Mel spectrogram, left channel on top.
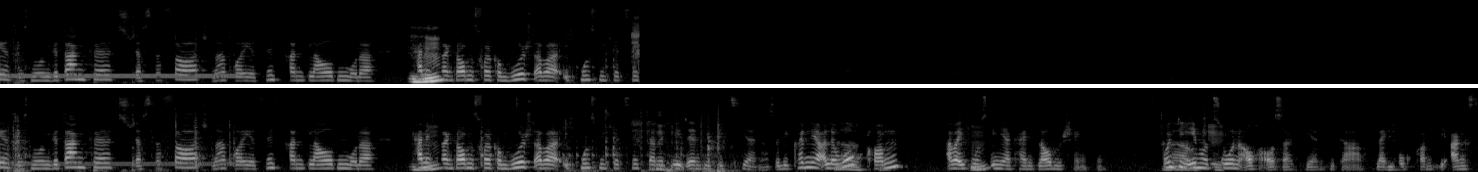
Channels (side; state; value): left; drops out; at 6.4 s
